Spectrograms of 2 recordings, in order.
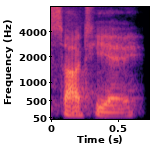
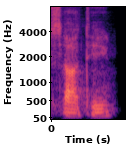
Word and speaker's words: Satie: saw his name written, and assumed it was Satie, and then discovered yesterday that most people agree it is Satie.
